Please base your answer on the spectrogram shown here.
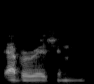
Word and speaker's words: Aborigine: I wouldn't be surprised if there's like some relation to the Australian or the Oceanic Aborigines. Sorry, I don't know how to pronounce that word.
